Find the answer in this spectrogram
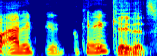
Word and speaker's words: ADDitude: Attitude magazine. Is that the way you spell attitude? I always call it ADDitude, but it's attitude, right?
